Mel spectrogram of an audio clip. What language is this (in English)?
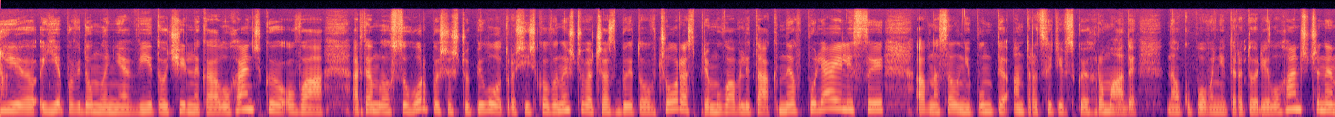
Ukrainian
